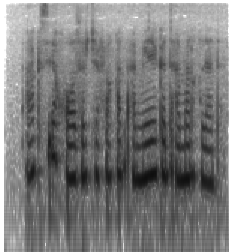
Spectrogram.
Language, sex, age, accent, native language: Uzbek, female, 18-24, Toshkent shahri, Uzbek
